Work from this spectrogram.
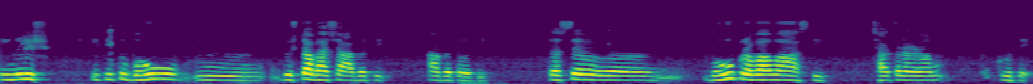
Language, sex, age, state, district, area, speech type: Sanskrit, female, 60+, Maharashtra, Nagpur, urban, spontaneous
